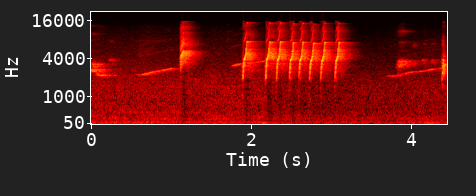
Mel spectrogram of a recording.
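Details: Five-coloured bird singing: a thin rising whistle, then a burst of fast, bright repeated chirps, about eight in a row, ending with another soft rising whistle.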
